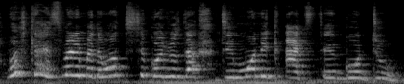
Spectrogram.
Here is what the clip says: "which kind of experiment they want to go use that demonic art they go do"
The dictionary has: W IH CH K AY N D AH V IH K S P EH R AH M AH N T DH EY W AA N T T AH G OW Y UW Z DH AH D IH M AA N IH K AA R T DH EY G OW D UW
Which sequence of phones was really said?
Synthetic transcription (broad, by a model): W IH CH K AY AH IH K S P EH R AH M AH T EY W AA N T S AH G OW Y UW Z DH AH D IH M AA N IH K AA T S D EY G OW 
